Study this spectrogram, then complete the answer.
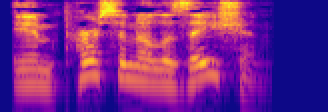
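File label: "impersonalization", British English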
